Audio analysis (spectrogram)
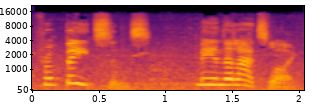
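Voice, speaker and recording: A man's voice: very high voice, wildly swooping pitch, normal speed, noisy background, full character voice. An actor playing a chatty, deferential working-class tugman with a London Cockney accent and a rambling, folksy manner in a period audio drama. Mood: cheerful, deferential.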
